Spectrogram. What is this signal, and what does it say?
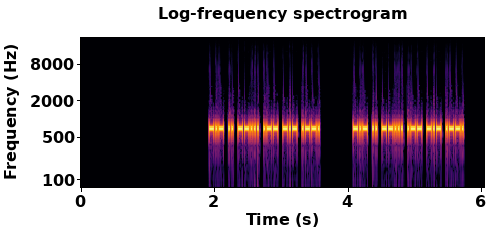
Morse code, heard as a keyed tone, about 51 wpm, 700 Hz. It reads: KI7WKP KI7WKP
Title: USA Call Signs - 6 Characters - Repeated 2x - 50wpm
